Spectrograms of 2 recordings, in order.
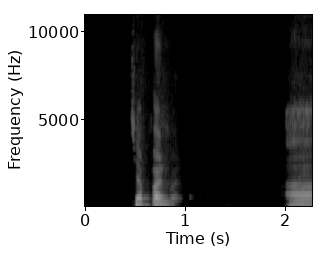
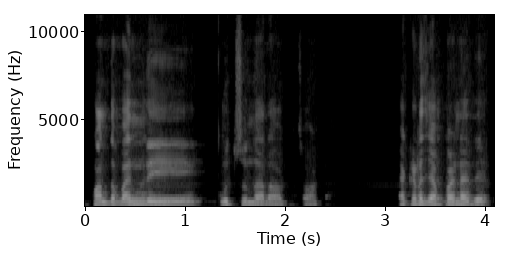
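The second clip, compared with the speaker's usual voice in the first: ordinary talk, nothing marked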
